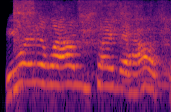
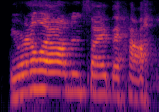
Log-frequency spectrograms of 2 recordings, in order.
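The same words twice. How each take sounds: First: High, loud, gleeful outburst; loud exclaim. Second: Laughing through the words, high and loud. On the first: Echoing the clip's line to her viewers, loud and high. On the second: Repeating the clip's joke to viewers, laughing. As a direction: crack up while repeating it. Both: Real, not acted.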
